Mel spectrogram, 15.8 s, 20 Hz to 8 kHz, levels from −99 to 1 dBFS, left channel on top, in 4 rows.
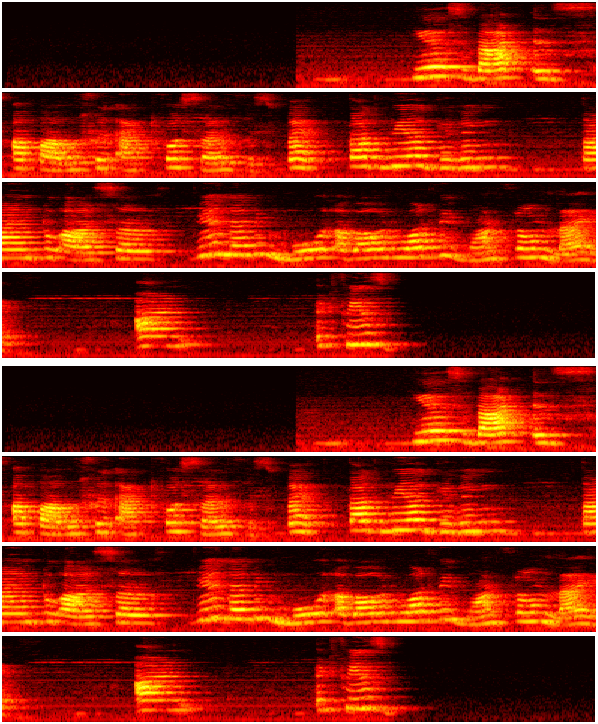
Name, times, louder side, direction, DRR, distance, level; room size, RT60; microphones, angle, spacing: voice 1, 2.7-3.7 4.0-7.4 7.8-12.0 12.8-13.1 14.0-14.5, right 1 dB, 20° right, 1.6 m, -27 dB
8.7 x 5.1 x 4.7 m
head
